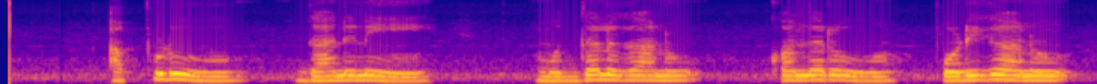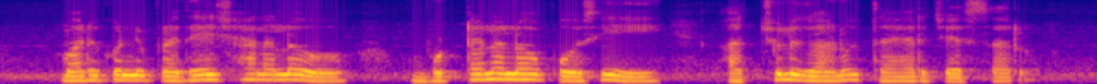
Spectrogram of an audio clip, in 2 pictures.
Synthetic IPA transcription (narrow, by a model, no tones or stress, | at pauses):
ɐpːuɽu | d̪aːnini | mud̪ːɐluɡaːnu | ko̞nd̪ɐɾupo̞ɽiɡaːnu | mɐɾiko̞nːipɾɐd̪ɛːʃaːlɐlo̞ː | buʈːɐlɐlo̞ːpo̞ːsi | ɐt͡ʃːuluɡaːnut̪ɐjaːɾt͡ʃeːst̪aːɾu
